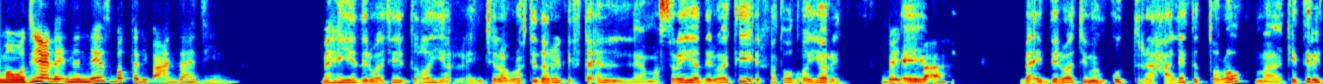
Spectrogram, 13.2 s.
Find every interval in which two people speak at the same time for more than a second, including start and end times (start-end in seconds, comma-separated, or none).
none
